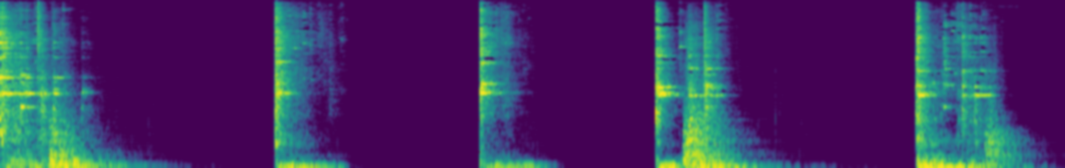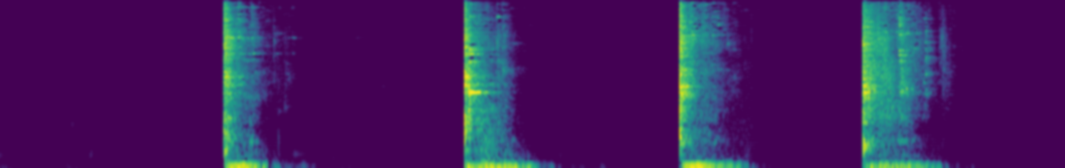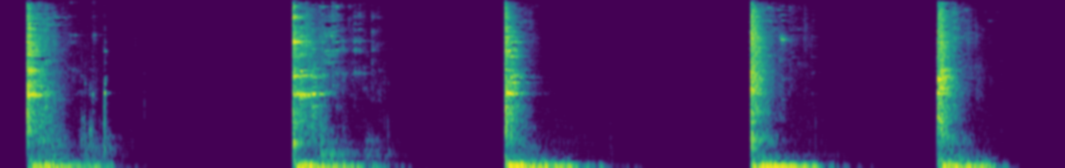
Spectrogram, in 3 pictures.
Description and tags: These are field-recordings of glass bottles breaking when thrown in a container.
The sounds were recorded with a Zoom field recorder and a cardoid microphone.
